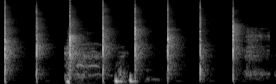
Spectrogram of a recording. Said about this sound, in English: In case you can't hear me, that's me clapping for you telling a 20-year-old joke.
